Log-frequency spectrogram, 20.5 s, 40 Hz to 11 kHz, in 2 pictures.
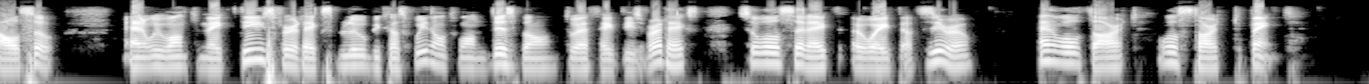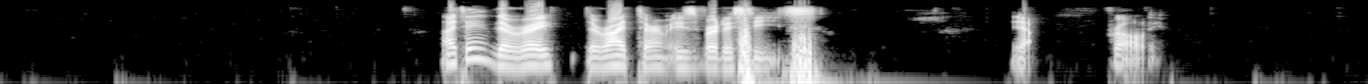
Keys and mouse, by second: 6.3-9.8 drag, 10.0-11.9 drag, 13.9-15.1 middle drag, 15.1-16.9 drag, 20.4-20.5 middle drag.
